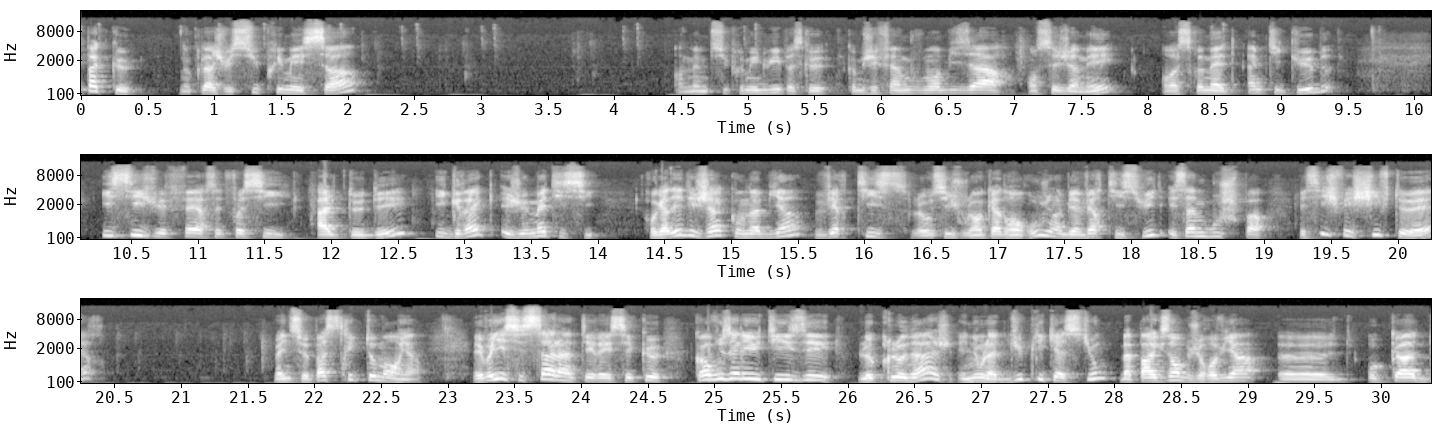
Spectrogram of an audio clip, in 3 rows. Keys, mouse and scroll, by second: 0.0 click, 0.9 Delete, 1.3 click, 1.5 Delete, 1.9 click, 2.1 Delete, 2.4 click, 2.7 Delete, 3.0 click, 3.7 Delete, 4.1 click, 4.4 Delete, 5.0 click, 5.3 Delete, 5.7-6.9 middle drag, 6.9 shift+a, 9.4-11.7 middle drag, 11.7 alt+d, 20.0-21.4 typing, 22.5-25.6 middle drag.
